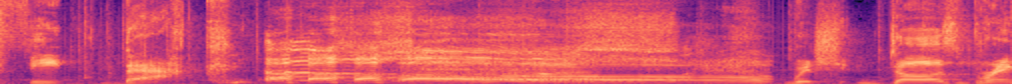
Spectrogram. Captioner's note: groans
